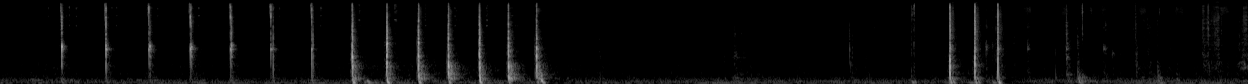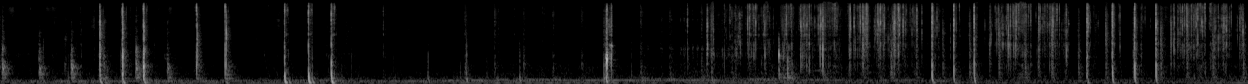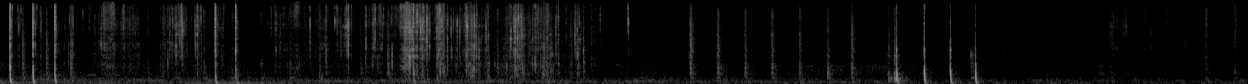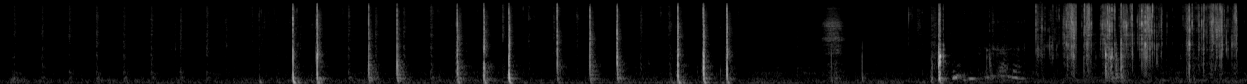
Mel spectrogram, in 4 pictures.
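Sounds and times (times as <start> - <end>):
sharp clicks and taps: 12.4 - 29.8, 30.7 - 34.9, 36.9 - 44.8
plastic wrappers crinkling and tearing: 13.4 - 31.3, 47.2 - 49.9.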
